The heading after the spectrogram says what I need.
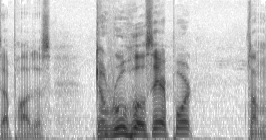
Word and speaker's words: Guarulhos: gun room host not you should not supposed to roll your R's in Portuguese I apologize Guarulhos Airport something like that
